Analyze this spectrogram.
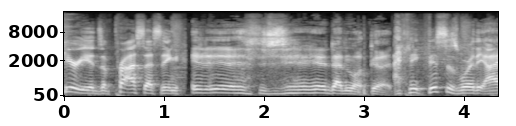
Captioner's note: groaning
